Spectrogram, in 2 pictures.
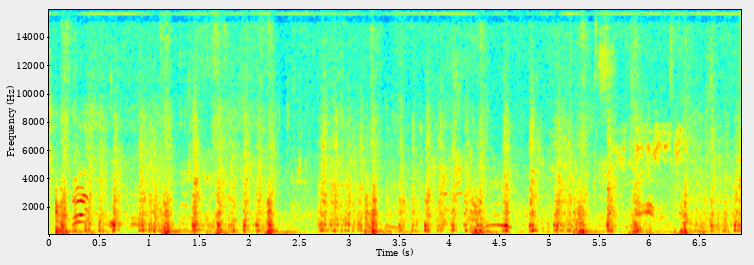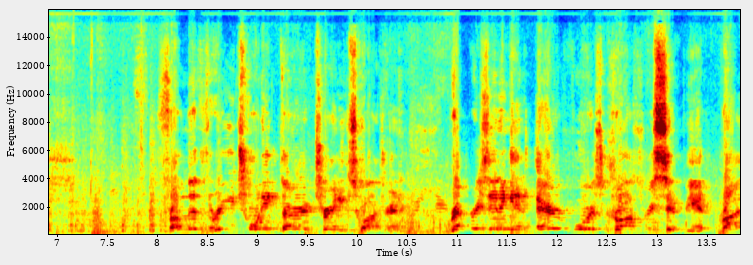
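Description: Boots of soldiers tramp across the ground as they march.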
